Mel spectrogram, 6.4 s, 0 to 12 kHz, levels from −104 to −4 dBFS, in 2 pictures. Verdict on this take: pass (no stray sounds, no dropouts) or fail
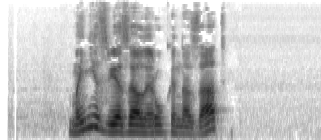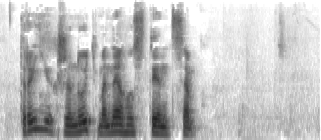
pass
